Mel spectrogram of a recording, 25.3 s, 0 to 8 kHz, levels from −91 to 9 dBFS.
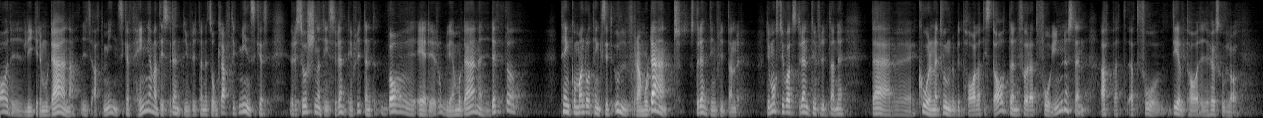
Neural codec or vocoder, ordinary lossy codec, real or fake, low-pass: codec, 16 kHz, about 1 kbps, DyCAST, with the encoder's durations; none; fake; none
